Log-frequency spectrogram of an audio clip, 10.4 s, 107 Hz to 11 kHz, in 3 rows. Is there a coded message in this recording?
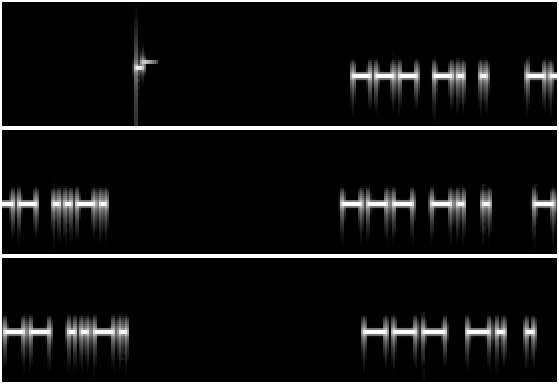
Yes: Morse code from 2.2 to 10.2 s, heard as a keyed tone, about 30 wpm, 700 Hz. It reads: ONE OF ONE OF ONE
